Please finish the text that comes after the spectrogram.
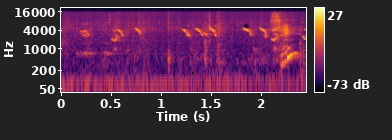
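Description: Young chicks around day thirteen, combs coming in, give soft repeated chirps and clucks with a brief flurry of wing flapping, close by, with no talk over them.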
